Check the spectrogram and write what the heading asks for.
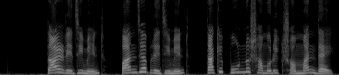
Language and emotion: Bengali, neutral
